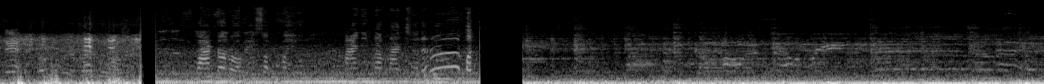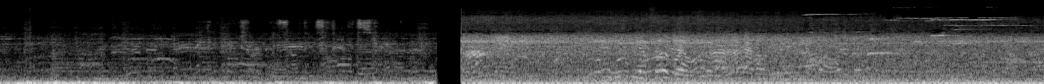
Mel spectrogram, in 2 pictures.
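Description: Short phone-recorded clips cut abruptly one after another, each filled with a low rumble of wind on the microphone and a moving vehicle, with people's voices and music mixed in. Hard cuts drop the sound out briefly about a second and a half in, about five seconds in and near fifteen seconds.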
